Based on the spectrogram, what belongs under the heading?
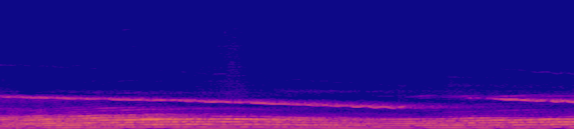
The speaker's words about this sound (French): Les sirènes hurlent.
